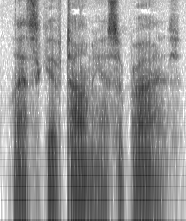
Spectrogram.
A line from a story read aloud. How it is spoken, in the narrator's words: murmured Tuppence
